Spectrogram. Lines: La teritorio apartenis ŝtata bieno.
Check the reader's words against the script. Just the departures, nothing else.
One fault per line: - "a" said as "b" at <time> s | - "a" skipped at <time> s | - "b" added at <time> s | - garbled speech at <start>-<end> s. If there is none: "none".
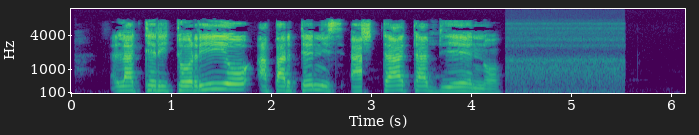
none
